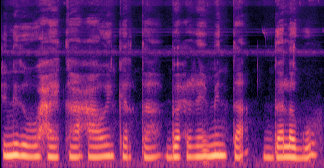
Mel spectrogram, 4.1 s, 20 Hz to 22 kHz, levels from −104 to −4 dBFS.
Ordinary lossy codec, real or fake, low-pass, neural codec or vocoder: none; real; none; none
